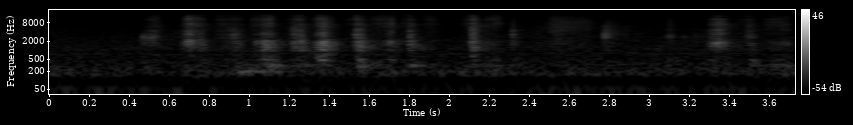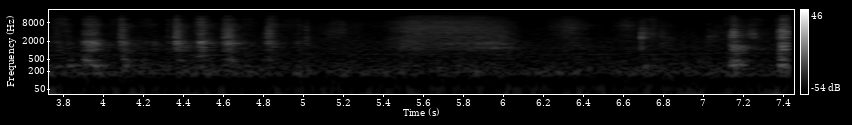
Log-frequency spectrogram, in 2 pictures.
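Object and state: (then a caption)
Scratch art paper being scratched. A wooden stylus scratches fill lines into the basin of a drawing on a flat, black-coated scratch art paper card lying on a table. The result is a quiet run of short, dry, bright scratching strokes, with a longer breathy rasp near the end of the clip.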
